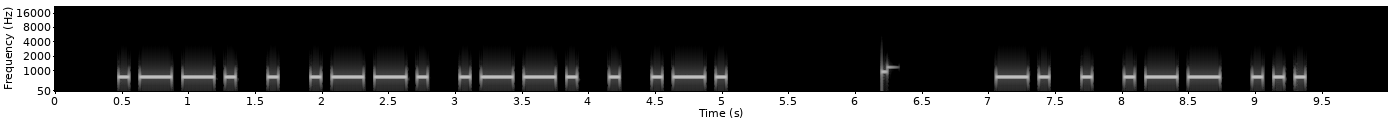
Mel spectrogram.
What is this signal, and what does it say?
Morse code, heard as a keyed tone, about 15 wpm, 700 Hz. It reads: PEPPER NEWS
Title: Sets of 5 Words - New Word Drill - 15wpm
